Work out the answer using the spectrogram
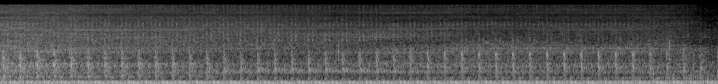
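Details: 2015 Subaru WRX STI at idle after a 2–3 mile drive home: a firm, regular knock nearly three times a second, a deep internal knock of sudden onset with no warning lights; cause unknown.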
